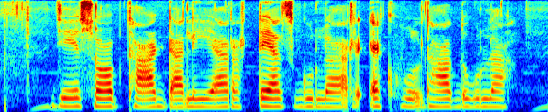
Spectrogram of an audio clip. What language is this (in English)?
Bangla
